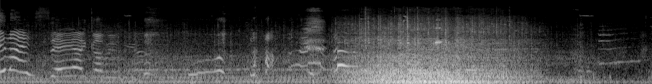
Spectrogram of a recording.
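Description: Small go-kart engine running steadily under people's voices. Midway through, a loud rush of noise swells and fades over about two seconds.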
